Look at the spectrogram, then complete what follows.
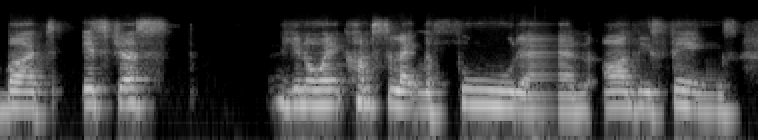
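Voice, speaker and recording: A woman's fairly low voice in a Jamaican accent, very slow and with fairly even intonation. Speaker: community member. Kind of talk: casual chat.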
